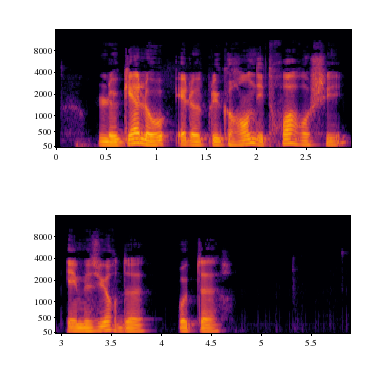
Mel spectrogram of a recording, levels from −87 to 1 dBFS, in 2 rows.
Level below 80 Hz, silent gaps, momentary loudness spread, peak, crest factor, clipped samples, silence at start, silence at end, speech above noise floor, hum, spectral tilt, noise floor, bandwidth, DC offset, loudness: -42 dBFS; none; 11 LU; -2 dBFS; 20 dB; under 0.1%; 0.4 s; 1.3 s; 53 dB; none; -6.5 dB/octave; -72 dBFS; 10 kHz; under 0.1%; -20 LUFS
